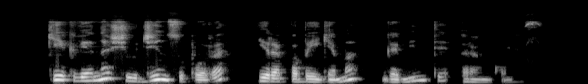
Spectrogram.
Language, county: Lithuanian, Panevėžys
